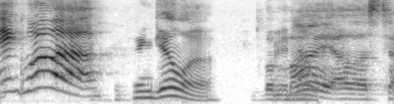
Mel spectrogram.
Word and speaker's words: Anguilla: alice tucker oh and it rhymes with vanilla so it's in tiga and tilla there's no tea it's anguilla angela but my it's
